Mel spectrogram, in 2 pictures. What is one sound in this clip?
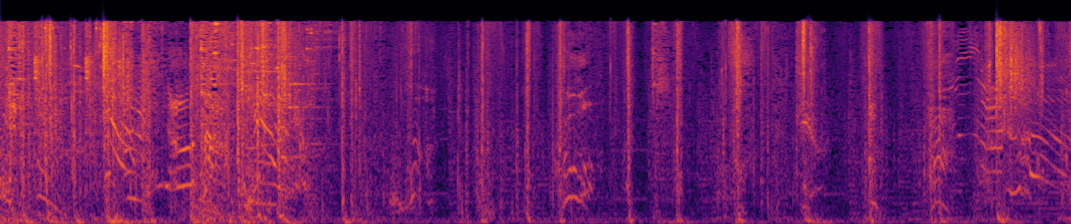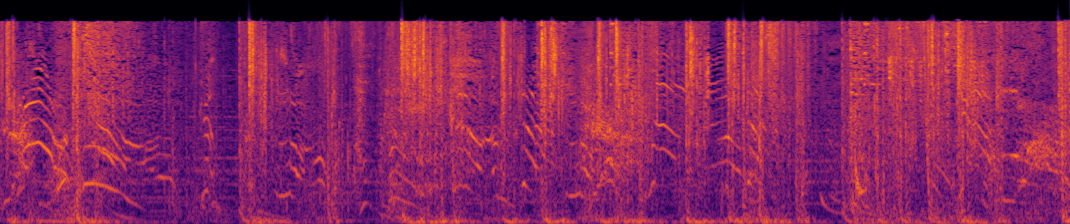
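A burst of fire whooshes.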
